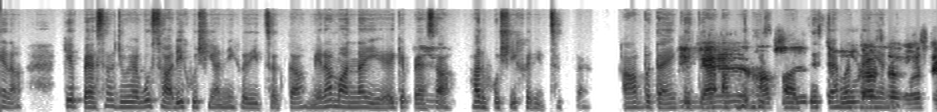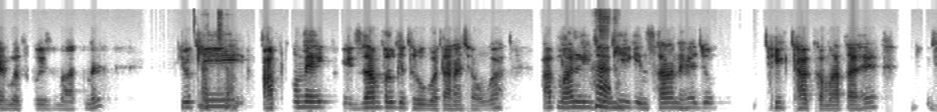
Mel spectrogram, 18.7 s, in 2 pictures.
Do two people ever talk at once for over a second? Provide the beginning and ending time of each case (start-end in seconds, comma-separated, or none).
6.8-9.0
